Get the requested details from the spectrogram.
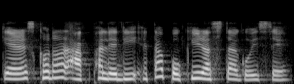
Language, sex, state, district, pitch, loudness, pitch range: Assamese, female, Assam, Sonitpur, 250 Hz, -15 LUFS, 240-275 Hz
